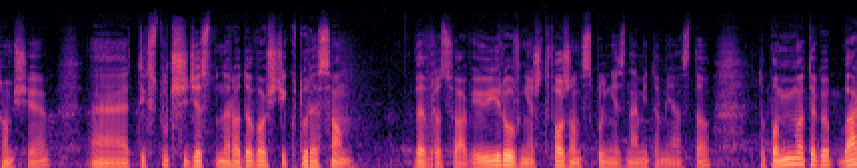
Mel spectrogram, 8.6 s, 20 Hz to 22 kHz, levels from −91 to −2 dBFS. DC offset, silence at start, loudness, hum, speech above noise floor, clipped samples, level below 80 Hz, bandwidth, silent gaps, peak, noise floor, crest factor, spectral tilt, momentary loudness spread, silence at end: under 0.1%; 0 s; -27 LUFS; none; 28 dB; under 0.1%; -46 dBFS; 15 kHz; none; -6 dBFS; -54 dBFS; 20 dB; -5.5 dB/octave; 12 LU; 0 s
